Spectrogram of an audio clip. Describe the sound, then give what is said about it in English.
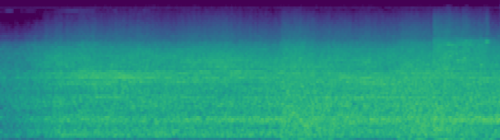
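Aircraft engine din, a loud roar that builds over the first half second and then holds steady and heavy throughout. “Ross appears to be waiting for the din of the aircraft to completely cover the gunshot.”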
